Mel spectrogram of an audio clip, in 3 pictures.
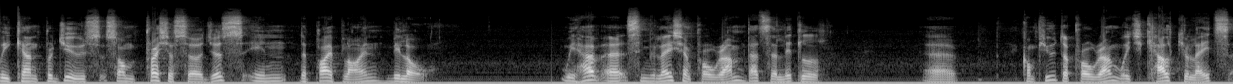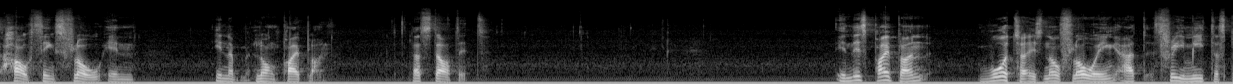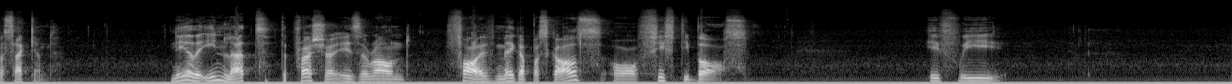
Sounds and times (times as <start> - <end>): Speech: 0.0 - 4.4, 5.6 - 8.4, 9.2 - 13.7, 14.5 - 15.7, 16.3 - 17.3, 20.7 - 25.3, 26.4 - 32.2, 33.9 - 34.8.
